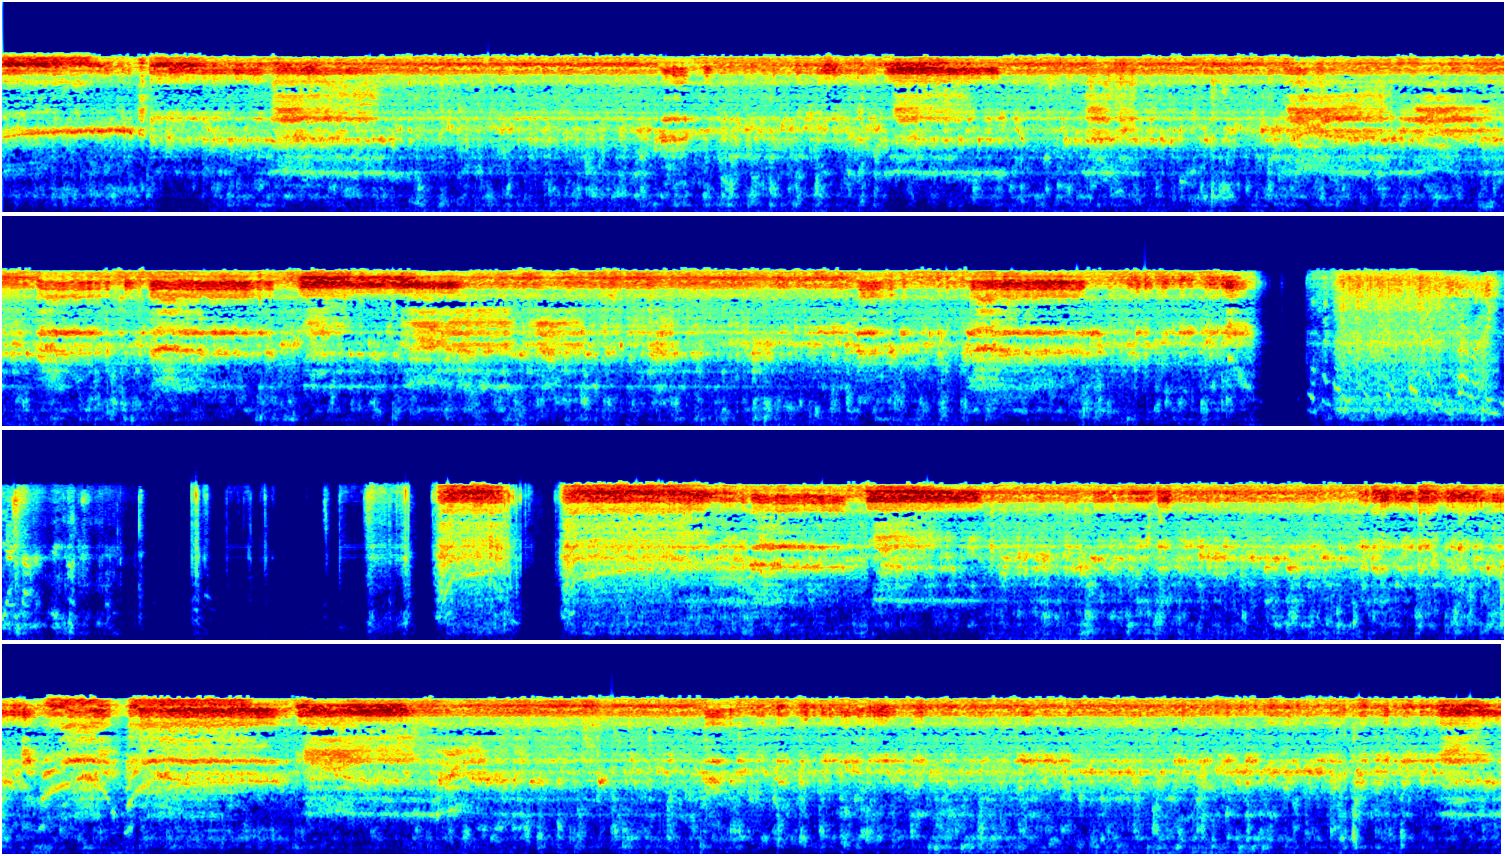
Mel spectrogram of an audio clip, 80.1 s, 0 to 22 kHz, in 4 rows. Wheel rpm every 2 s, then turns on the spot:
220, 200, 200, 200, 200, 200, 200, 200, 200, 200, 200, 190, 200, 200, 200, 200, 200, 200, 50, 20, 10, 0, 10, 80, 180, 200, 200, 200, 200, 200, 160, 180, 200, 200, 200, 200, 200, 200, 200, 200.
36-42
